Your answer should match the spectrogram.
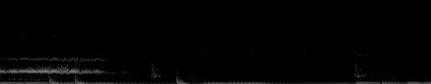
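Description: Black felt-tip marker squeaking on paper for about a second as it colors in a small area, followed by fainter scratchy marker strokes and light ticks.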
